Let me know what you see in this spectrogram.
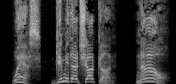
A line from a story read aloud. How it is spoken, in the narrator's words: shouted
